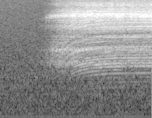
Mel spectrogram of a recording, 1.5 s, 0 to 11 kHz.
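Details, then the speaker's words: JSDA JD8500B micromotor drill on a test hookup to a power station before the DIN socket is replaced, running forward: it spins up within half a second to a clean, steady high whine with no grinding or stutter; the motor runs normally. "it's working let's see can I adjust speed yes I [Music] can can I change direction it stopped it clicked and it reverse so looks like it's working"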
